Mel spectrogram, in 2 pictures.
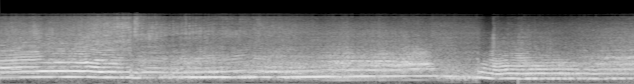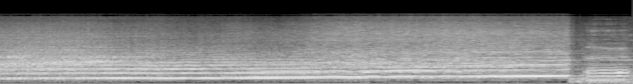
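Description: Rally cars racing at the Biot hill climb, with a loud, close engine howling through rising gear changes and a brief lift around the middle before revving hard again, then cutting off near the end.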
